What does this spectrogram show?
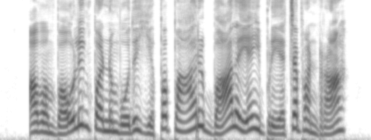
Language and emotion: Tamil, disgusted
